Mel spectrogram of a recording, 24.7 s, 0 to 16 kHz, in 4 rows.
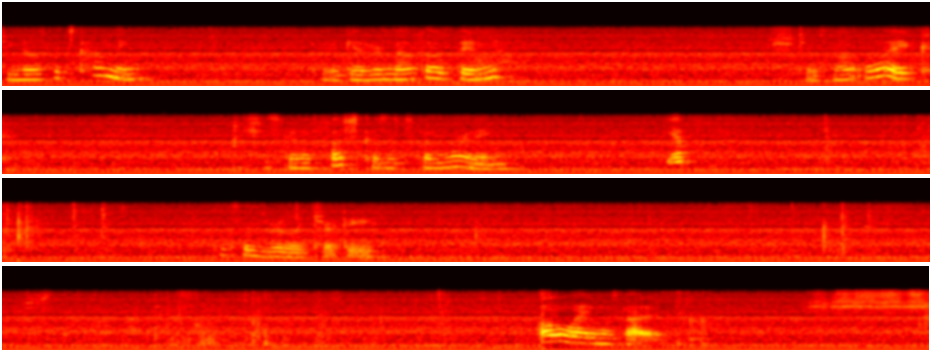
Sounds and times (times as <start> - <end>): Speech: 0.0 - 1.0, 2.1 - 3.4, 5.1 - 6.3, 7.8 - 9.6, 10.6 - 10.8, 13.8 - 14.9, 22.2 - 23.0.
